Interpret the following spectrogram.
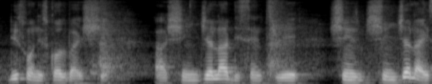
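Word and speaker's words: Shigella: this bacterial dentry this one is caused by Shinjella decent. Shinjella is spelled S H I G E L L A Shinjella decent.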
